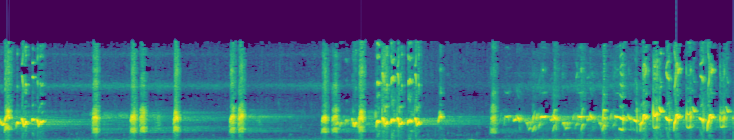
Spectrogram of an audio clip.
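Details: Sooty-headed bulbul used as a lure: spaced single and double high chirps, then denser twittering phrases that build into a busy, continuous chatter at the end.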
